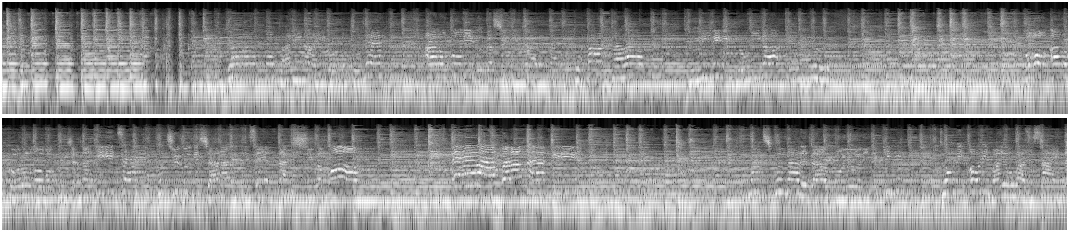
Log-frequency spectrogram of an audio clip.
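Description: Acoustic guitar strummed steadily, with a woman singing a live song at the microphone over it. There is a short break about two seconds in before the song carries on.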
